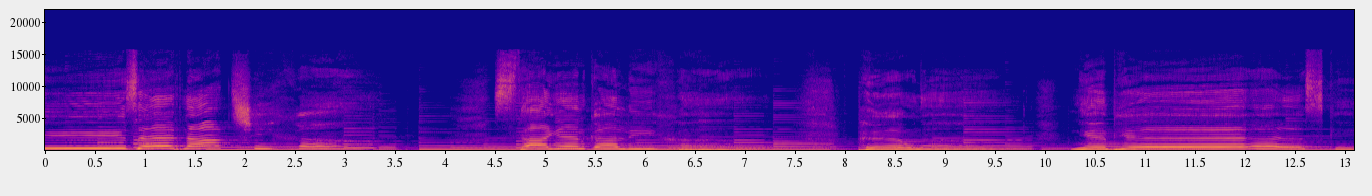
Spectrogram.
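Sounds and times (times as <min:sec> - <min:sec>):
woman singing: 0:00.0 - 0:03.6, 0:04.4 - 0:13.0
acoustic guitar: 0:00.0 - 0:13.0.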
